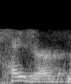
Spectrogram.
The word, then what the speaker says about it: Cheder: Now it is the tradition in Judaism to begin a child's what's known as Keder, that's C-H with the hard C-H, E-D-E-R, Keder, kind of elementary school, Beit Sefer, kindergarten, if you will, to begin their Cheder education with the first chapter of Leviticus.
